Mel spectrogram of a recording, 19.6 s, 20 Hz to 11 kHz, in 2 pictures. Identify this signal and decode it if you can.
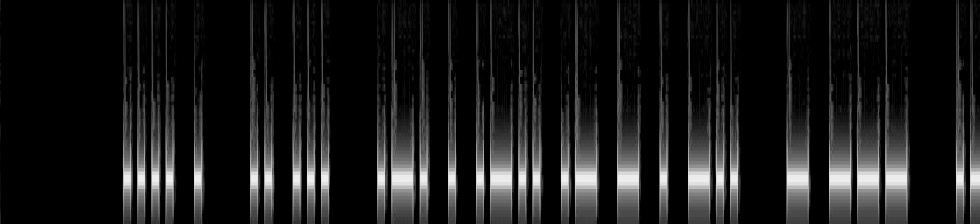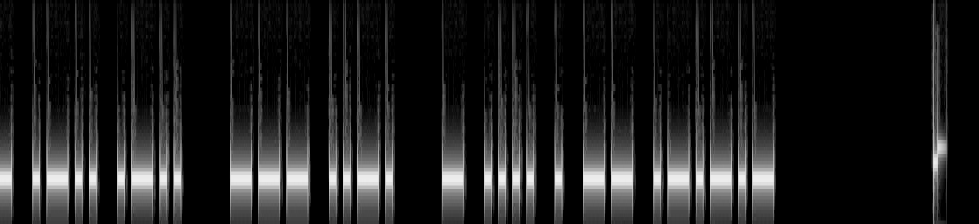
Morse code, heard as a keyed tone, about 17 wpm, 700 Hz. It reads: HE IS RELATED TO ALL OF THEM.
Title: Sentences from Top 1000 Words - Review Part 5 - 17wpm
